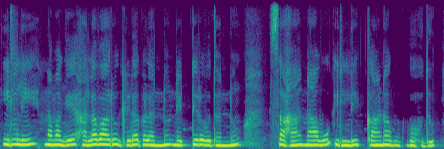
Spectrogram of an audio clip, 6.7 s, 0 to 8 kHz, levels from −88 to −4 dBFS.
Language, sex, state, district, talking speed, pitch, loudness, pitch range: Kannada, female, Karnataka, Bangalore, 80 wpm, 240 Hz, -13 LUFS, 230-255 Hz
